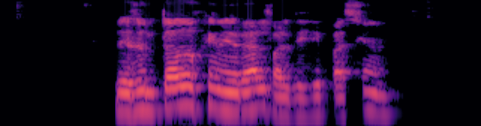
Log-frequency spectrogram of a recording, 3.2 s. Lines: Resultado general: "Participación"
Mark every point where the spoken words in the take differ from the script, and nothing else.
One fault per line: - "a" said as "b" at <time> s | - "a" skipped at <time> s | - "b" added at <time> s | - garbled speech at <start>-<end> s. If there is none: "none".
none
